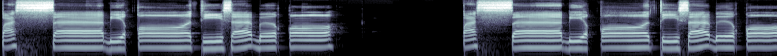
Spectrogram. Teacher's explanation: Huruf fa-nya salah ya. Karena berubah jadi huruf P ya.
